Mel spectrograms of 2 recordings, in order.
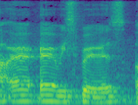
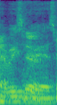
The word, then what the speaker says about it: Ari Spears: So we see just now, Ari Spears, I said his name right? – Yeah. – Ari Spears.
